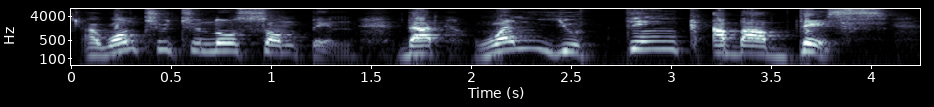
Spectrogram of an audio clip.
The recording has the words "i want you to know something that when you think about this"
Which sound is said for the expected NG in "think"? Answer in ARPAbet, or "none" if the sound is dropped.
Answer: NG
